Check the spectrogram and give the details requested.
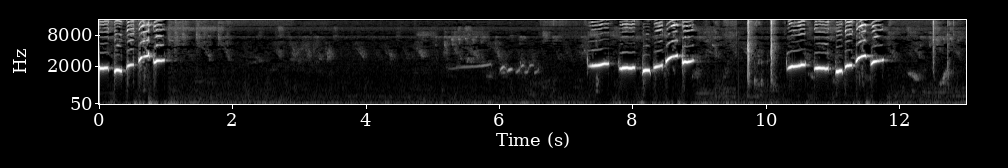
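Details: Female white-rumped shama call used to trigger male singing: three loud phrases of clear, ringing whistles that dip and rise, with a quiet gap between the first two, a sharp click, and faint slurred notes.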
